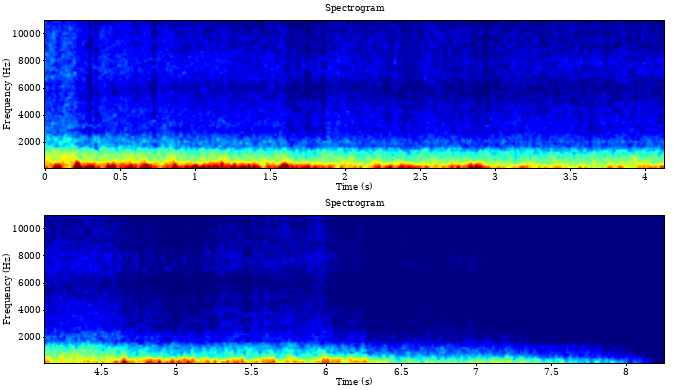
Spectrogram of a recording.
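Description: Stormy sea and wind: a steady rush of waves and wind noise that gradually fades out over the last couple of seconds.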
